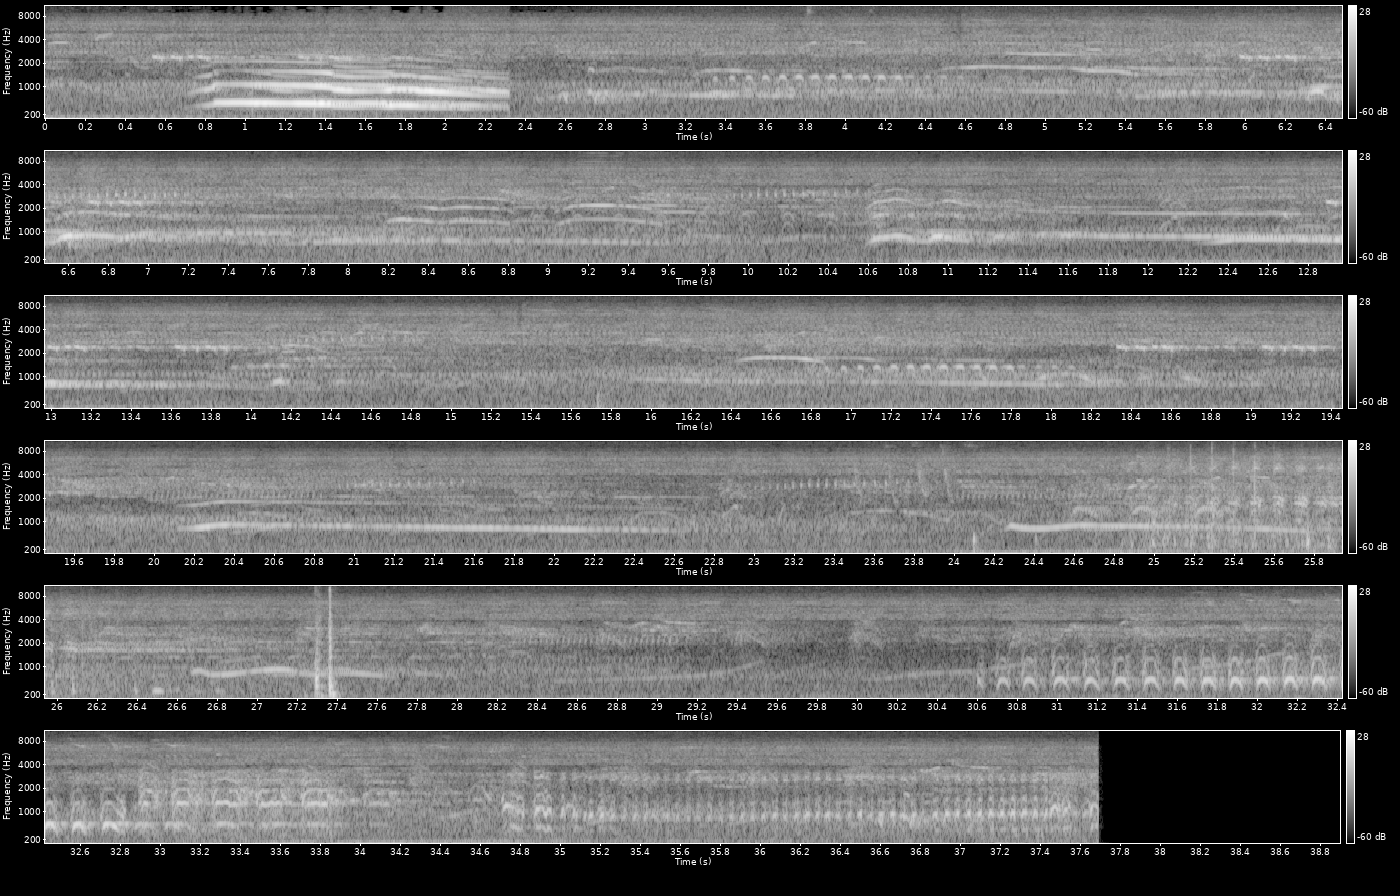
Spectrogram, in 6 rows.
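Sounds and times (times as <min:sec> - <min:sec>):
jackals wailing: 0:00.0 - 0:03.9, 0:10.5 - 0:18.7, 0:20.1 - 0:28.4
jackals yipping: 0:22.9 - 0:27.9
sharp click: 0:27.2 - 0:27.5.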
